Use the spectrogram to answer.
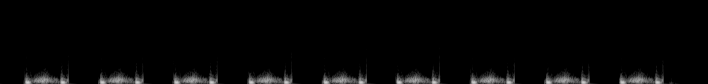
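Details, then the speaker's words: Patient with an implanted TAVR bioprosthetic aortic valve: regular heartbeat near 81 a minute with a soft systolic murmur and a crisp, normal closing sound. "the implanted tavr valve sounds like other bioprosthetic aortic valves with a soft systolic murmur and a normal closing sound"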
